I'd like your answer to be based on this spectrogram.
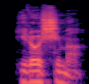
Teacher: For example, we often hear Hiroshima for that first city in the history of the world that got bombed with an atomic bomb. It's pronounced very flat, Hiroshima, not this rhythmic Hiroshima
